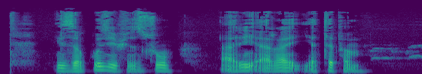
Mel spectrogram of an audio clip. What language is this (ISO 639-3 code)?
abk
